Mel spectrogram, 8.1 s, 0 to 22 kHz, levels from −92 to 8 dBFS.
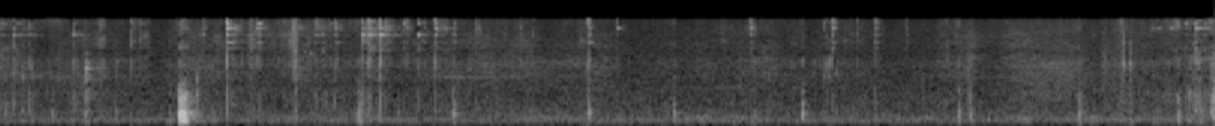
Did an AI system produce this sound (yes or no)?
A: no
